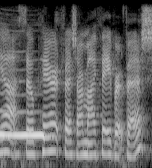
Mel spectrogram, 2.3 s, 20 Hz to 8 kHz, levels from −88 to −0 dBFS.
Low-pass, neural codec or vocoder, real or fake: 7.2 kHz; none; real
